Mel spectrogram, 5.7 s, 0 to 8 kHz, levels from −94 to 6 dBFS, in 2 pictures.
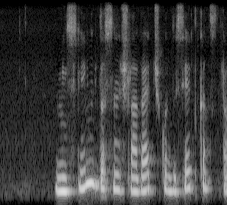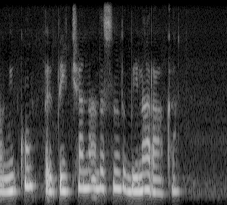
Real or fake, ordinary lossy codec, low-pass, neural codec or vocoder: fake; none; none; codec, 16 kHz, 8 kbps, FunCodec, trained on Chinese and English, 25 frames a second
